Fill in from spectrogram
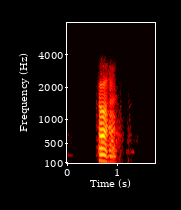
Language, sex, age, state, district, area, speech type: Santali, male, 30-45, Jharkhand, East Singhbhum, rural, conversation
